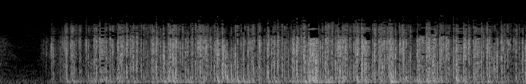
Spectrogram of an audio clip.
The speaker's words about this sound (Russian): Миллионы их живут на каменистом морском дне. Они такие маленькие, что их даже трудно заметить невооруженным глазом. Однако они принадлежат к числу самых шумливых обитателей моря. Гидрофон улавливает их громкую трескотню.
